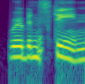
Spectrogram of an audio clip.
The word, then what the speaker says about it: Rubinstein: Meghan Rubinstein. I want to say it correctly. It's Steen. Rubinstein.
